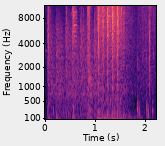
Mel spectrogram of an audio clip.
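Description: Rapid bursts of para submachine gun fire in a video game, sharp close shots in quick succession with short gaps between bursts.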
